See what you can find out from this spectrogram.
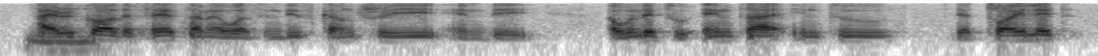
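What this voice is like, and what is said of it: African-accented English. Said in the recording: “I have the best Americanese accent coming from Africa.”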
